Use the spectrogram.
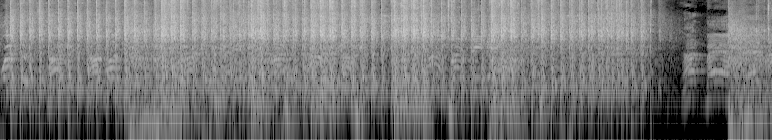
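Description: Automatic weapons fire in a bootcamp scene of the video game Medal of Honor: Pacific Assault, with dense, continuous bursts hammering for several seconds before a brief pause and a final short burst.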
